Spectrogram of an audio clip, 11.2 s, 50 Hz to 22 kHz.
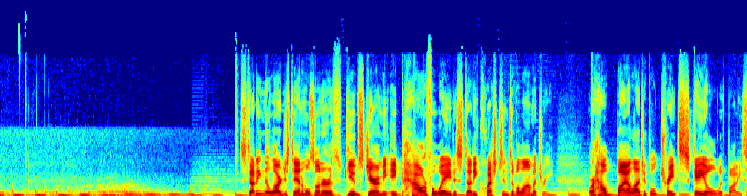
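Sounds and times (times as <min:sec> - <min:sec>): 
blue whale low-frequency pulses sped up: 0:00.0 - 0:03.6
deep rumbling background: 0:00.0 - 0:04.0
speech: 0:03.6 - 0:11.2.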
